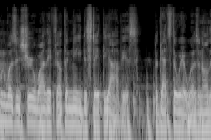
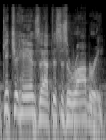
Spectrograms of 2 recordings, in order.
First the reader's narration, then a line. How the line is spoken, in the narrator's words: shouting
